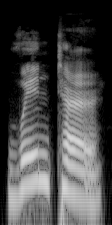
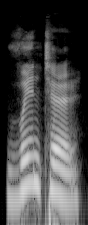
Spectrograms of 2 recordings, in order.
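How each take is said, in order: First: The final R is clearly pronounced. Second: The same.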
